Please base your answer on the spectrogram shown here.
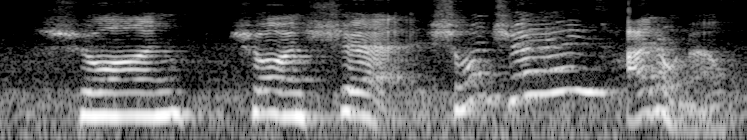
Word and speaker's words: sláinte: And I think it said Sean Shay.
